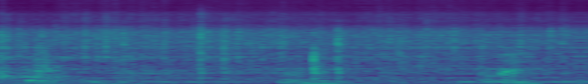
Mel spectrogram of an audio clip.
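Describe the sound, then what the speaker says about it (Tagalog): Pakbet Ilocano vegetables with onion and garlic sizzle steadily in a pan as they are stirred, with occasional soft utensil scrapes and clinks over a continuous frying hiss. "Mix lang natin yan."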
